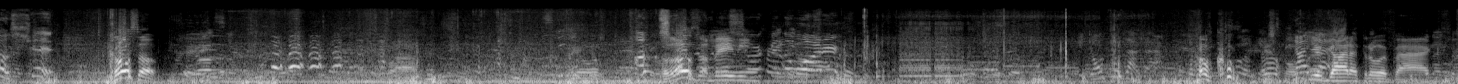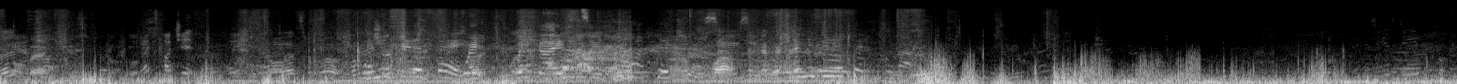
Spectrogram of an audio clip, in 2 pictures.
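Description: A crowd of men, women and children talks and exclaims nearby, outdoors.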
